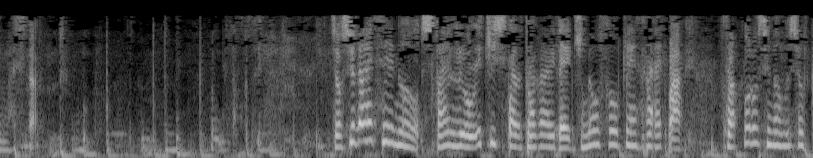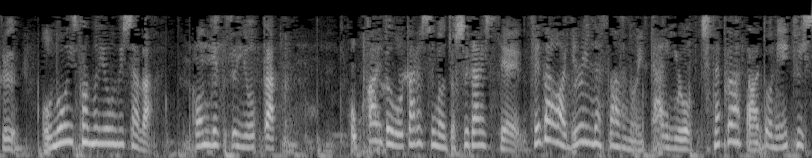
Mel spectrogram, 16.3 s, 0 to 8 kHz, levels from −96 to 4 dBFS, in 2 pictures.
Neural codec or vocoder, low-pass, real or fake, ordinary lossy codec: codec, 24 kHz, 1.5 kbps, HILCodec; 7.2 kHz; fake; MP3, 24 kbps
